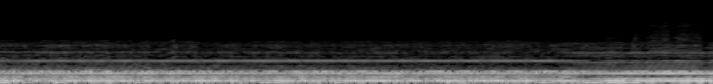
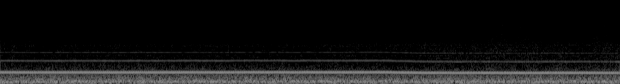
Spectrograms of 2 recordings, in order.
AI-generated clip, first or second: first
